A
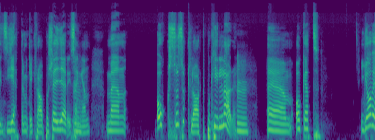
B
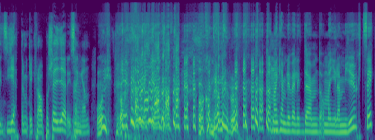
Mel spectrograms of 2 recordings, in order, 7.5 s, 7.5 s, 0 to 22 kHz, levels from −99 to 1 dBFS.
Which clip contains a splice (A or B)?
B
